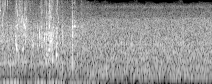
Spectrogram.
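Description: Shallow creek water running steadily, with a few light splashes and drips in the first second as a brook trout held in a hand is lowered into the water.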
